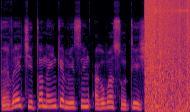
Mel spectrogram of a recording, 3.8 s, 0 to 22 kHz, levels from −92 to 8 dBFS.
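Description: From 2.88 s to the end, the speech collapses into loud broadband noise: a wrong sample width fault. Samples written as packed 24-bit integers are being read as 32-bit ones, so each value straddles byte boundaries and only fragments keep the true top bits. The buried speech runs 1.33 times fast and pitched up. On a waveform the section swells into a dense, loud block; a spectrogram shows a dense noise wash with faint, stretched harmonics underneath.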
